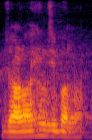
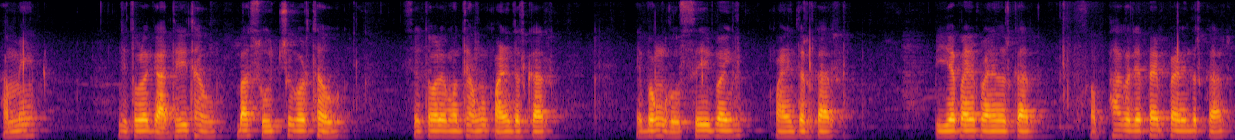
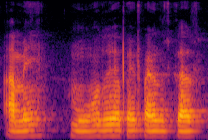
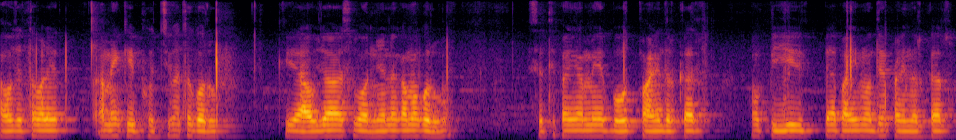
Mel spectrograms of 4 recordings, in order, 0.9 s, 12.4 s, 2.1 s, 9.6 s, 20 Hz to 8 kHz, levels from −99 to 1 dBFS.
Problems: none marked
